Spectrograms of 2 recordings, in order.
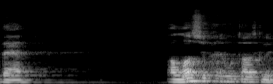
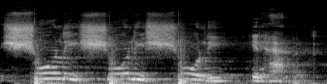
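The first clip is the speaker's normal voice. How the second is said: SURELY repeated high and punchy; emphatic insistence; 10 semitones higher than usual. Shown as a demonstration. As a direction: hit each SURELY hard and high, easing off on "it happened". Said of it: "When do we emphasize?".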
